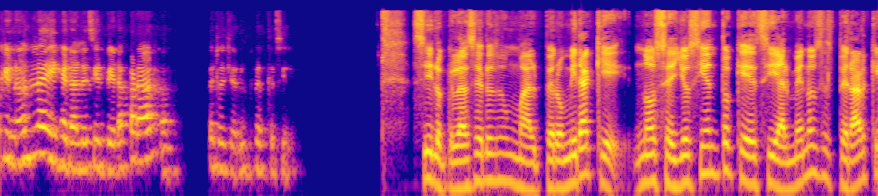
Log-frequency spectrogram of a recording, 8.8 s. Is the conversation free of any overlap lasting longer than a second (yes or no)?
yes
